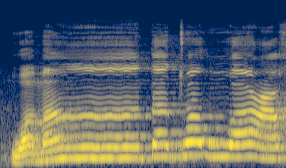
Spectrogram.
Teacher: نون ساکن کے بعد تا حروف اخفا میں سے ہے تو یہاں پر اخفا ہوگا یعنی غنہ کر کے پڑھیں گے۔ اب تا اور طا کی ادائیگی کا خاص خیال کریں گے، تا کو باریک پڑھنا ہے کیونکہ یہ حروف مستفلہ میں سے ہے، اور طا حروف مستعلیہ میں سے ہے، اور حروف مستعلیہ ہر حالت میں پر یعنی موٹے پڑھ جاتے ہیں تو اس کو پر یعنی موٹا پڑھیں گے۔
